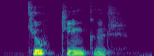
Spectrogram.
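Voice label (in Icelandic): "kjúklingur", Icelandic; matarhefti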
